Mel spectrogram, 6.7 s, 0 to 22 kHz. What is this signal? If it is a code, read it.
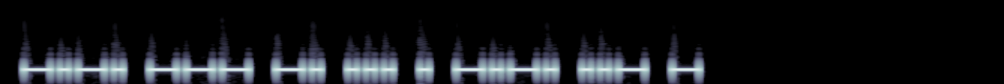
Morse code, heard as a keyed tone, about 20 wpm, 700 Hz. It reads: CONSECUT
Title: Build A Word - 4 Letters At A Time - 11-Letter Words - 20wpm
